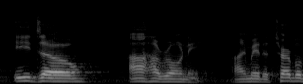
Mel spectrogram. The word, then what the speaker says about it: Ido: And so please join me in welcoming Ido Aharoni to the podium.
